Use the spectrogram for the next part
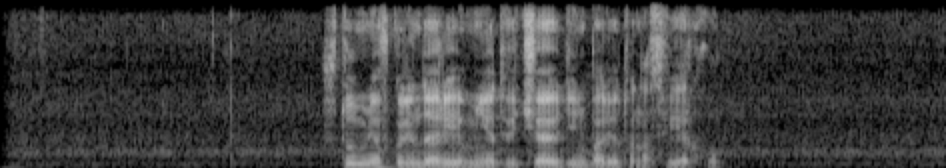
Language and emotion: Russian, neutral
